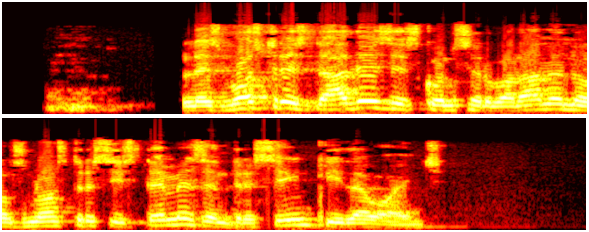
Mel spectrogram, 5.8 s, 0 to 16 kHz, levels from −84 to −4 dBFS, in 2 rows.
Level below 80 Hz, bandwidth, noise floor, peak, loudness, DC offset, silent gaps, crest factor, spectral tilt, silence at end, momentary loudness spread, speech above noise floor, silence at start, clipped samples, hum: -50 dBFS; 10 kHz; -57 dBFS; 0 dBFS; -9 LUFS; under 0.1%; 0.77-0.88 s; 10 dB; -3 dB/octave; 0.75 s; 9 LU; 48 dB; 0.2 s; 0.3%; none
